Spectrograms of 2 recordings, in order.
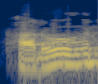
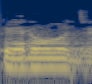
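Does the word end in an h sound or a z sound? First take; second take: h sound; z sound. First: The word ends with an h sound. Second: The word ends with a z sound. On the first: The speaker calls it wrong. "फरोह नहीं है" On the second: The speaker calls it right. "देखिए इसका उच्चारण थोड़ा ढंग से करेंगे, फेरोज है"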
